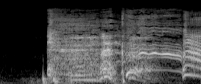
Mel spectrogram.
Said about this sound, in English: That was a cough, not a laugh.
